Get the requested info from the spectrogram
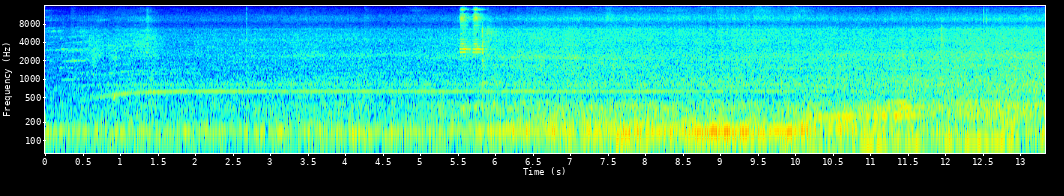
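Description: Daiden MMA-120 inverter welding machine powered on, its cooling fan spinning up with a hum that rises in pitch in the first second and then holds one steady tone, over a low steady rumble. About six seconds in, a short click as a welding cable plug is pushed into the machine's socket.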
